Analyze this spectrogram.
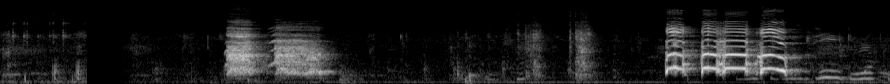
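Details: An Aseel rooster crowing while held in its owner's hands gives a loud, harmonic crow broken into several strained, stepped notes.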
